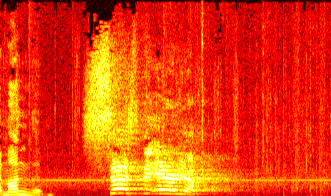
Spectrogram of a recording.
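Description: A man shouts an order.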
